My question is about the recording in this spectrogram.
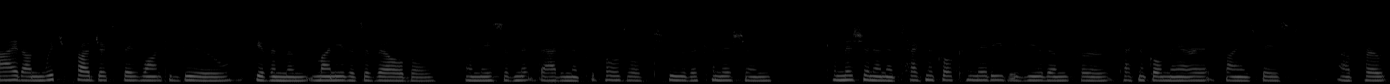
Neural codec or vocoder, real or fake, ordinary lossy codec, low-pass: none; real; AAC, 48 kbps; 7.2 kHz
